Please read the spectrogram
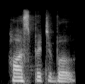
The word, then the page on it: Hospitable: Indian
